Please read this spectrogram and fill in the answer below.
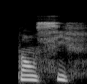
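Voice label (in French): "pensif", French; pensativo, pensativa; estados animo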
